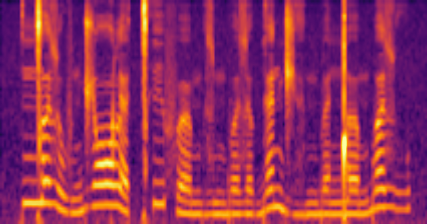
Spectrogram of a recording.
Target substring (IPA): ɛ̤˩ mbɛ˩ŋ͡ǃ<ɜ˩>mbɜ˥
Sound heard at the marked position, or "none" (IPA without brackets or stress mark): ɜ˩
